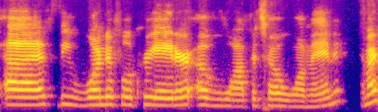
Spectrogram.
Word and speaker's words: Wapato: Thank you so much for joining us, the wonderful creator of Wapato Woman. Am I pronouncing that right? That's how I've been saying it. Okay, perfect. My mom pronounced it WAP 2 other day.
